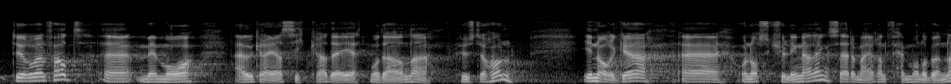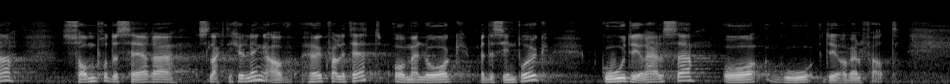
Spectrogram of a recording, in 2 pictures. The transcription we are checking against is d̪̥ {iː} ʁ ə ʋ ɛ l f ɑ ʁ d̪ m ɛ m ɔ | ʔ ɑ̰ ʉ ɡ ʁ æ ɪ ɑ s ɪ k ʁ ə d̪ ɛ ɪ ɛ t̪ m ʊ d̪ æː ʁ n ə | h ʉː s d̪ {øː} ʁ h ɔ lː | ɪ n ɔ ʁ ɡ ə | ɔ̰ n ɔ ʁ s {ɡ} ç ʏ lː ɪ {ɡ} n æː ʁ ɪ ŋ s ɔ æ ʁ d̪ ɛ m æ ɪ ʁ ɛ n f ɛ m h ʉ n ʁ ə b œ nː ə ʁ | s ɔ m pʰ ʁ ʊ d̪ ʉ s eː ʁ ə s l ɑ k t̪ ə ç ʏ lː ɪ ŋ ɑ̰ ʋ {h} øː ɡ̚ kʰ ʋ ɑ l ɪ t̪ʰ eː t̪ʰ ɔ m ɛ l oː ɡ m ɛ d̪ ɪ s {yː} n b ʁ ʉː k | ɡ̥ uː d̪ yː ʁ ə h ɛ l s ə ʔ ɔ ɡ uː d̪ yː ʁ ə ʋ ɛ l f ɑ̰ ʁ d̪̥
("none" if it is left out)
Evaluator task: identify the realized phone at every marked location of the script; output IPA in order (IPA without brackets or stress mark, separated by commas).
yː, yː, k, ŋ, h, iː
